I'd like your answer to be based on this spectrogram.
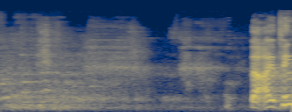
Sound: laughter

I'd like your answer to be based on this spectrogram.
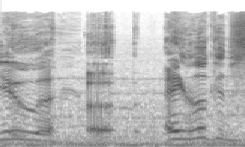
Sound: burp!

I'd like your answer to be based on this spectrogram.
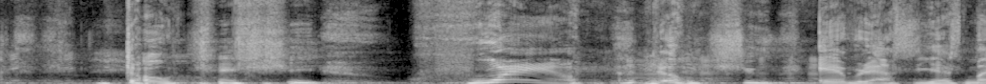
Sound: laughs

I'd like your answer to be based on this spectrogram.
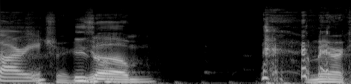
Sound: audience laughing

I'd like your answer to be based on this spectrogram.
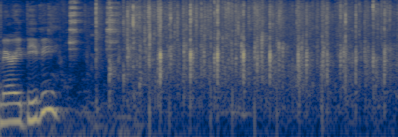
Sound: audience applauds

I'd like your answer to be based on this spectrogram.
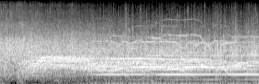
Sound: audience cheers

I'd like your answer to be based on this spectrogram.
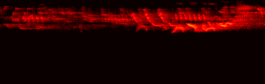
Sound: birds tweeting

